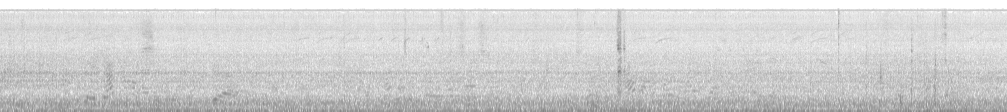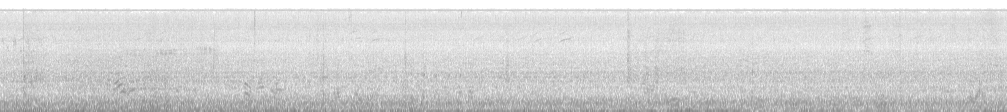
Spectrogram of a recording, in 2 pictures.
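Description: Safari game-drive vehicle's engine running with a steady low rumble.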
